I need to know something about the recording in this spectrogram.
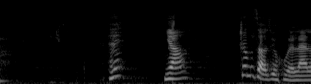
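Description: A young woman answers brightly nearby.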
